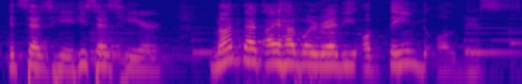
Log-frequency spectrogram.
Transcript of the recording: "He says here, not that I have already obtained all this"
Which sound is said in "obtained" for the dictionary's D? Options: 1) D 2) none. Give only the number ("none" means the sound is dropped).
1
